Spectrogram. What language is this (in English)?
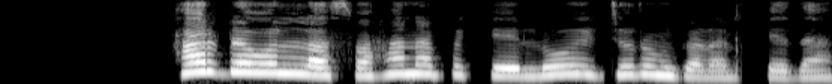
Pashto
